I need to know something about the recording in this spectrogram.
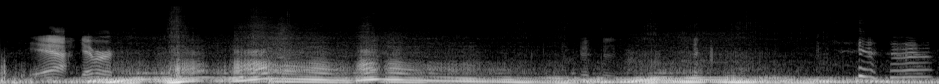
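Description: A car engine revs up sharply and drops back again and again.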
